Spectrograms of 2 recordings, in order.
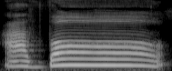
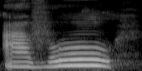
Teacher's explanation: Avô, fecha a boca. Então, quando eu abro a boca, o som é aberto. Quando eu fecho a boca, o som é fechado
